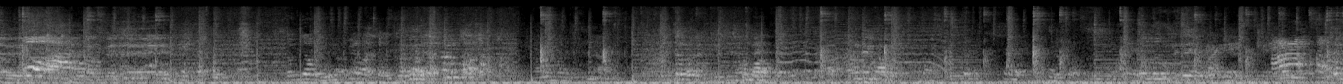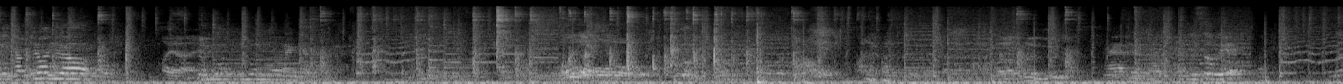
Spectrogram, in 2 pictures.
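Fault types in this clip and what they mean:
No fault types are present in this clip, so there is nothing to list or explain here.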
